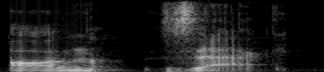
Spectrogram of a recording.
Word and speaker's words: Anzac: Also, it's pronounced Anzac. Oh, okay. I assume whenever it's uh ZAC that it's Anzac because um it's a foreign language. No, it's still in English, just Australian. Rainbow, look at this.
